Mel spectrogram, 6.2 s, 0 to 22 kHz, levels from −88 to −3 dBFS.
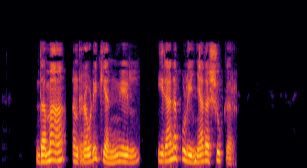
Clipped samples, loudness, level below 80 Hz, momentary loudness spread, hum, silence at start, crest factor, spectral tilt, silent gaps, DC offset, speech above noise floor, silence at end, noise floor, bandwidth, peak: under 0.1%; -18 LUFS; -58 dBFS; 14 LU; none; 0.75 s; 18 dB; -4.5 dB/octave; none; under 0.1%; 65 dB; 1.45 s; -83 dBFS; 8.2 kHz; -2 dBFS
